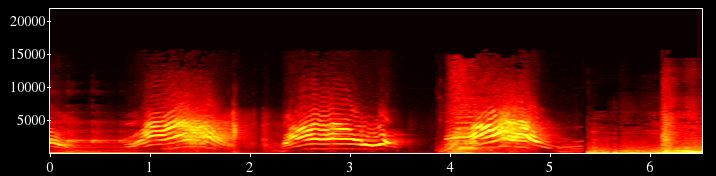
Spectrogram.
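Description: A cat yowling loudly in several long, drawn-out meows, each rising and then falling in pitch, in an argument between cats. About a second before the end the calls give way to a rough, noisy scuffling sound.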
